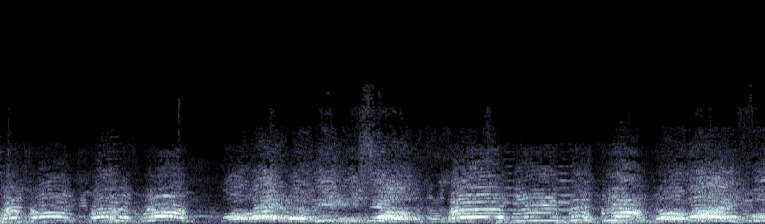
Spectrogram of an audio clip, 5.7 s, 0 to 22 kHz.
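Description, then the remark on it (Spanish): Thousands of protesters marching through the streets of Viveiro, Lugo, Spain, in support of Vestas and Alcoa plant workers chant the slogan "Sin industria no hay futuro" in unison, loud rhythmic bursts of many voices repeating in regular phrases with short pauses between them. “Sin industria no hay futuro, fue uno de los gritos que más se repitieron en la manifestación que recorrió las calles de Viveiro y en la que miles de personas arroparon a las más de 600 familias que se van a quedar sin trabajo con los ERE presentados”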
